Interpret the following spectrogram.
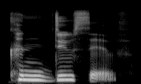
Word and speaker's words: conducive: Conducive. Conducive. Stress on this second syllable.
